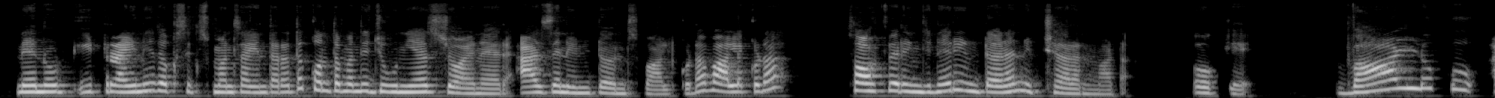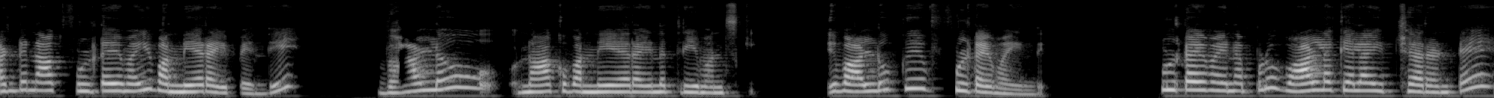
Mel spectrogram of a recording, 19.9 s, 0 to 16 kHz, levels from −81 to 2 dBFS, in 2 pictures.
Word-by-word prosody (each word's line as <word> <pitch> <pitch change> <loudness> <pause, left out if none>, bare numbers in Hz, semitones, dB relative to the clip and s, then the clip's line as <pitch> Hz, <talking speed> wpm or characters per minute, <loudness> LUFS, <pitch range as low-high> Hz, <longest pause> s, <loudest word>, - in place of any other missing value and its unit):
నేను 240 0 +6 0.2
ఈ - - -2
ట్రైనీది 250 +4 +3
ఒక 265 - -12
6 245 0 -9
మంత్స్ 230 +1 +1
అయిన 220 0 0
తర్వాత 235 +9 -2
కొంతమంది 270 -3 +2
జూనియర్స్ 240 0 +3
జాయిన్ 185 -3 -1
అయ్యారు. 175 0 -6
యాస్ 220 +1 +1
ఎన్ 225 - +3
ఇంటర్న్స్ 195 -3 -3
వాళ్ళు 160 0 -7
కూడా. 180 - -2
వాళ్ళకి 245 -1 +3
కూడా 315 +6 0 0.5
సాఫ్ట్‌వేర్ 275 -1 +5
ఇంజినీర్ 245 +5 +2
ఇంటర్న్ 235 -2 +2
అనిచ్చారన్నమాట 185 - -5 0.6
ఓకే. 180 -4 -10 0.8
వాళ్ళకు 355 +7 +2 0.3
అంటే 275 +3 -3
నాకు 290 0 0
ఫుల్ 270 -1 -2
టైమ్ 275 0 +3
అయ్యి 335 +5 0
1 245 -3 +4
ఇయర్ 245 0 +1
అయిపోయింది. 185 -5 -5 0.7
వాళ్ళు 285 +9 0 0.6
నాకు 250 +2 +1
1 235 -1 +3
ఇయర్ 240 0 +1
అయిన 235 +1 +1
3 230 -1 -1
మంత్స్‌కి 210 0 -7 0.5
ఇ - - 0
వాళ్ళకి 295 +8 +1 0.2
ఫుల్ 285 -3 -1
టైమ్ 220 -4 0
అయింది. 155 -2 -11 0.8
ఫుల్ 320 -1 +1
టైమ్ 310 -1 +3
అయినప్పుడు 280 +5 -3 0.2
వాళ్ళకెలా 295 +1 +3
ఇచ్చారంటే 250 +2 -2
250 Hz, 150 wpm, -23 LUFS, 225-280 Hz, 0.8 s, నేను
